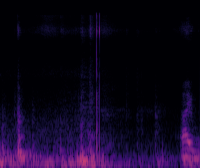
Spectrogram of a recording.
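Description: A few light clicks and knocks over a low rumble in the first second, then a brief quieter stretch before a man's voice starts at the very end.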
